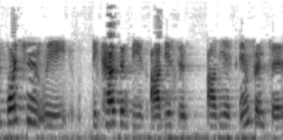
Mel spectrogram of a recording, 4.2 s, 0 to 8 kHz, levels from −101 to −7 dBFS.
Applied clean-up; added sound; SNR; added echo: none; none; none; none.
